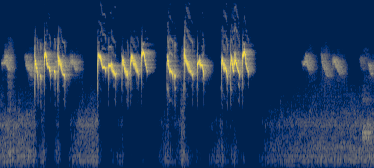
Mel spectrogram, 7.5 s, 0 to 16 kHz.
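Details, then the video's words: Malaysian Oriental white-eye kept caged, minor moult, building form, 24 August 2023. Several energetic bursts of quick, zigzagging high whistles follow one another, ending with softer chirps as a low rumble returns. "Malaysian Mata Puteh Buka Sing"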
